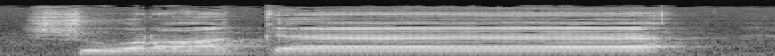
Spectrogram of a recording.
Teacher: لنقف على الهمزه بقفل الاوتار الصوتيه ونسمع صوتها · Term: النبر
